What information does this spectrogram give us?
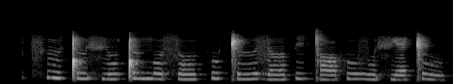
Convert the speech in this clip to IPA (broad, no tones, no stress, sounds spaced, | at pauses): t͡sʰ ɯ ǃ ɯ fʲ o ǃ ɯ ŋ o s o t̪ʰ u ǁ ɯ z ɤ t̪ i ǀ ɔ x u v u fʲ ɛ ǁ u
